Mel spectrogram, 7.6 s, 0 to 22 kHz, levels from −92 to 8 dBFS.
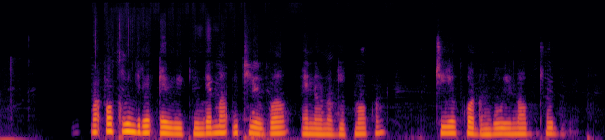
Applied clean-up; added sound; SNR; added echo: neural mask model DeepFilterNet 3.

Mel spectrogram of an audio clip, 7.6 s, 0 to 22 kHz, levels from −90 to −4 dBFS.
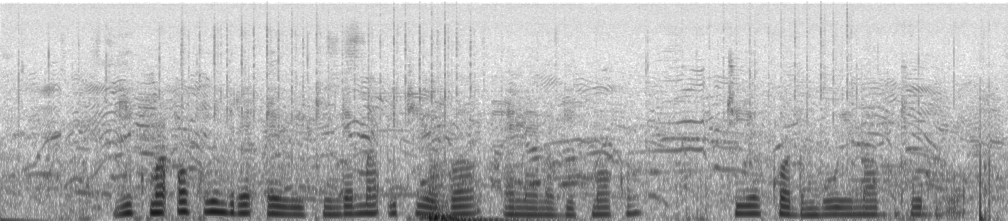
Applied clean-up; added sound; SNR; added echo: none; Crowd; 14 dB; none.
